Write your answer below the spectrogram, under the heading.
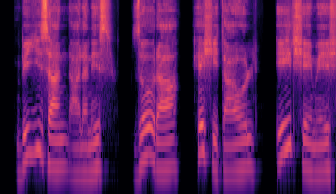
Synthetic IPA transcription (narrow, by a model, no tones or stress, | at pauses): bɪjːɪsaːnᶑaːlɐnis | zoːɾaː | hɛʃɪt̪ʼaːɔl | iːɾʃeːmeːʃ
